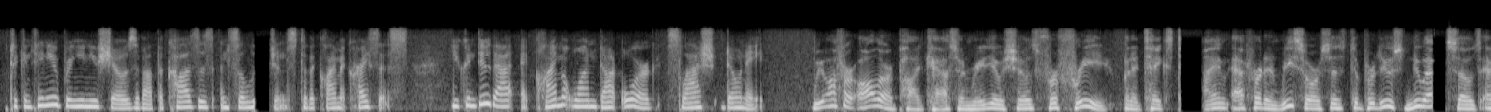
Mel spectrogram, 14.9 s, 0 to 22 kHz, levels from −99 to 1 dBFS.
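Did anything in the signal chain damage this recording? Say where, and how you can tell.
Yes. Gain pumping occurs at the input and call-processing stage. Throughout, the background swells by roughly 15 dB in pauses and ducks under loud syllables. This is likely overdriven mic gain feeding a fast limiter. Steady room noise would not breathe like this.

Lost AMR speech frames occur on the network path. They fall at 2.53–2.73 s (after "about the causes and"), 11.79–12.22 s (after "free but it takes") and 14.31–14.48 s. The sound fades to near silence within two frames rather than cutting hard, which is the decoder concealing the missing frames.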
